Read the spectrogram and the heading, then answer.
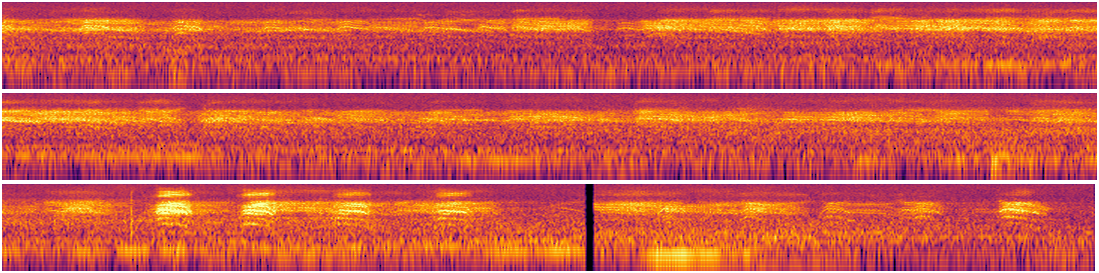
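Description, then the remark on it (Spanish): A flock of crows caws loudly and continuously on a sunny, cold day, many harsh overlapping calls, with a dense, busy chorus that grows more agitated near the end; no one speaks. “Y todos estos cuervos, ni idea qué les pasa, pero se vuelven locos.”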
